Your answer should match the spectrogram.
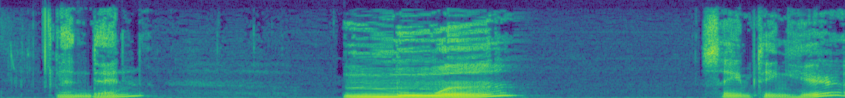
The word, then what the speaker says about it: moins: And then, moins, same thing here. Remember, we don't pronounce the final S. Then you put the adjective que, then, and the rest of the sentence. Okay? Elle est moins rapide que moi.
